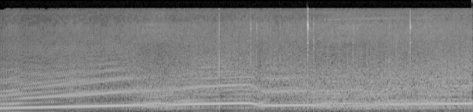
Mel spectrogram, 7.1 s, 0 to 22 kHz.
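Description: Volkswagen Golf R32's 3.2-litre VR6 engine through a Scorpion non-resonated exhaust, heard from inside the cabin, revving up under hard acceleration. The pitch drops sharply at an upshift about four seconds in, then climbs again. It is loud enough to distort the recording.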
